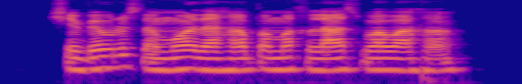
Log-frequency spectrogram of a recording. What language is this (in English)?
Pashto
